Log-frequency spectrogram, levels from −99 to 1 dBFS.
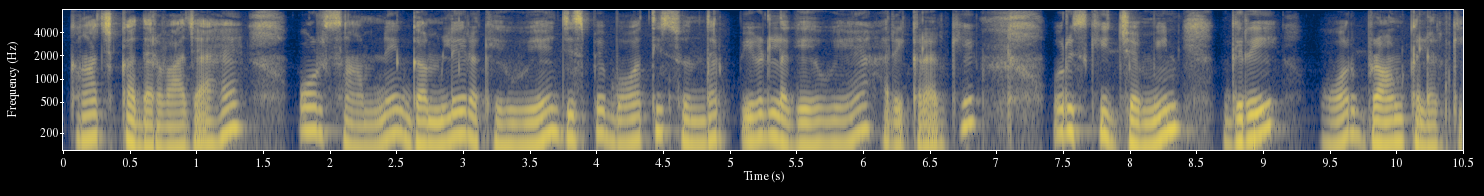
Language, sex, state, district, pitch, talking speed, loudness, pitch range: Hindi, female, Jharkhand, Sahebganj, 165 Hz, 165 wpm, -20 LUFS, 140-195 Hz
